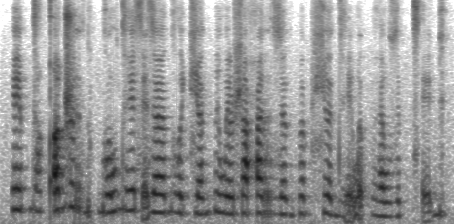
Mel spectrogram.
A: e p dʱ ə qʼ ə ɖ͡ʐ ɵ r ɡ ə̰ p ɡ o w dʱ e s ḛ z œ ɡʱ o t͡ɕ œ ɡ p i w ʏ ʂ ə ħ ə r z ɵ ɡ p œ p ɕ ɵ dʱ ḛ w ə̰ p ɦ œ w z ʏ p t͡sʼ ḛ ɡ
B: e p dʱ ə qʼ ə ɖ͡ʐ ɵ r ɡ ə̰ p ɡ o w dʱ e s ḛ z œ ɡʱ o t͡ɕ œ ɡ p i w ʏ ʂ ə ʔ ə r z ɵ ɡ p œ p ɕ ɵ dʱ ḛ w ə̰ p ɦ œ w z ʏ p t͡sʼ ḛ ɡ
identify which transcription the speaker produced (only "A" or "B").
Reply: A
